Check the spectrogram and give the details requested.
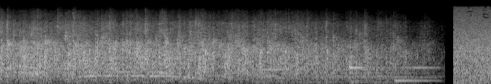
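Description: A roomful of people clapping, fading out about four and a half seconds in, when a steady hiss cuts in abruptly.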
